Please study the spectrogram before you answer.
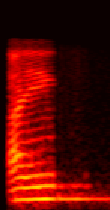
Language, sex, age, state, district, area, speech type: Sindhi, male, 18-30, Gujarat, Kutch, urban, conversation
